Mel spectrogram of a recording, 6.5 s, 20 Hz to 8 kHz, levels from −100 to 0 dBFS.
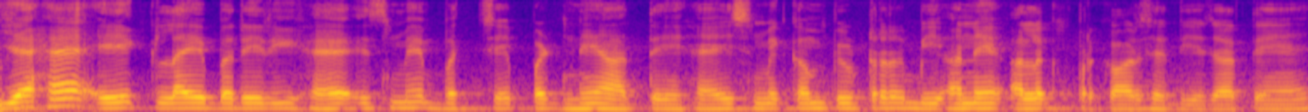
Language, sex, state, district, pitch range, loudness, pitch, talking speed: Hindi, male, Haryana, Rohtak, 130-140 Hz, -19 LUFS, 135 Hz, 175 wpm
